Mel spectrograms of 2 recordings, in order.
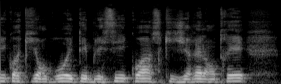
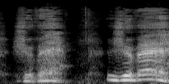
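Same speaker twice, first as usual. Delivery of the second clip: mock straining yell; 5 semitones higher than usual. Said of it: "Il est en train de crier".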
